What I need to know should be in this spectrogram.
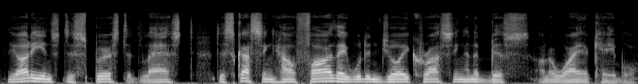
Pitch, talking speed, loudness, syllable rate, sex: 110 Hz, 170 wpm, -17 LUFS, 4.7 syllables/s, male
